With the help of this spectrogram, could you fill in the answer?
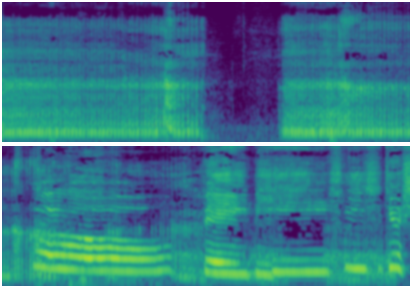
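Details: Sustained rumbling growls from Gracie, a young Yorkshire Terrier guarding her new squeaky toy in a tug-of-war, then rising and falling whiny vocal tones and squeaks mixed with a person talking.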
